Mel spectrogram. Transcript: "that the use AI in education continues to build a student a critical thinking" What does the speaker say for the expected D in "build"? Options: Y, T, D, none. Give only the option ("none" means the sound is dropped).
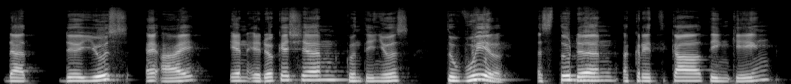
none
